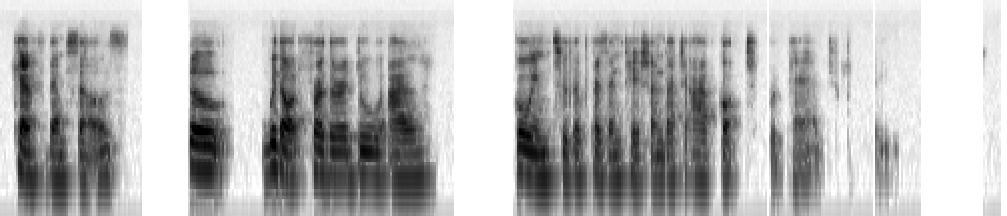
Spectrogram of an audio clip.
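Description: A woman speaks warmly over an online call.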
